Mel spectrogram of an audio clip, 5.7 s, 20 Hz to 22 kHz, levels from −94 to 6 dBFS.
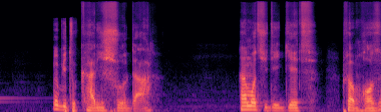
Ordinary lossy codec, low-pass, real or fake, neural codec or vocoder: none; none; fake; autoencoder, 48 kHz, 128 numbers a frame, DAC-VAE, trained on Japanese speech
